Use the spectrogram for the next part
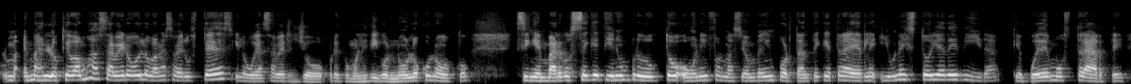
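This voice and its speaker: Low-voiced woman podcast host. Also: dark tone. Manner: hesitant, many fillers and restarts. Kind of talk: podcast interview.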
